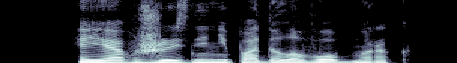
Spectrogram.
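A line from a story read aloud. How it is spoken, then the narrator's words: Angry reply. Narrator (Russian): сердито отозвалась Эффи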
